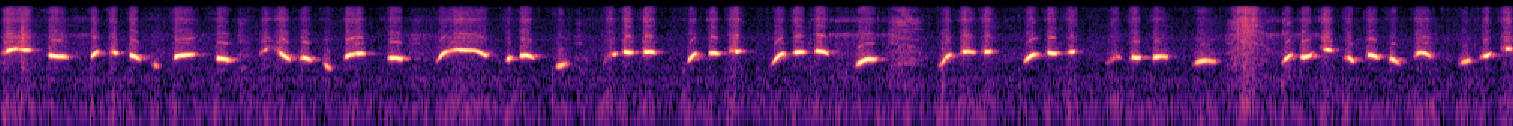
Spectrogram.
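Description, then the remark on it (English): A person whistles a lively original melody of quick, bright notes in steady succession, clear, with short gaps between phrases and no talking. “It was a lot of just whistling in a row.”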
